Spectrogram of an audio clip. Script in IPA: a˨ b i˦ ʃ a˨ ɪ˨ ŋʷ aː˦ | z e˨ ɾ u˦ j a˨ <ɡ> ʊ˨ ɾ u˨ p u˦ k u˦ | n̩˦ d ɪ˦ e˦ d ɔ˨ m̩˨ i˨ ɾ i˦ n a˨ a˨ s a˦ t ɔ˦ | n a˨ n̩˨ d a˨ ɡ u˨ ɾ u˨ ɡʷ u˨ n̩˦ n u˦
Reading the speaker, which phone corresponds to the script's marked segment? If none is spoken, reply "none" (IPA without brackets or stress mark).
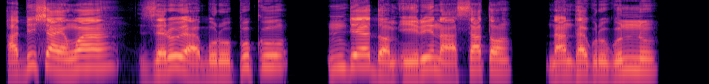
ɡ͡b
